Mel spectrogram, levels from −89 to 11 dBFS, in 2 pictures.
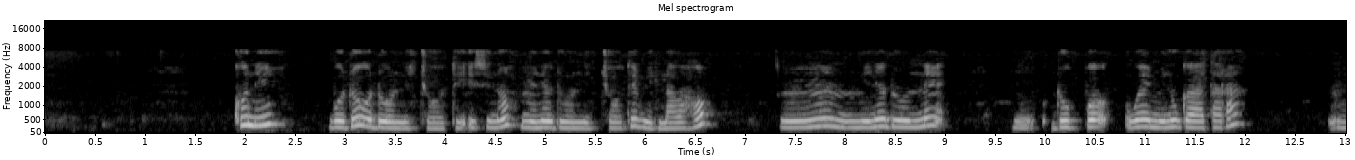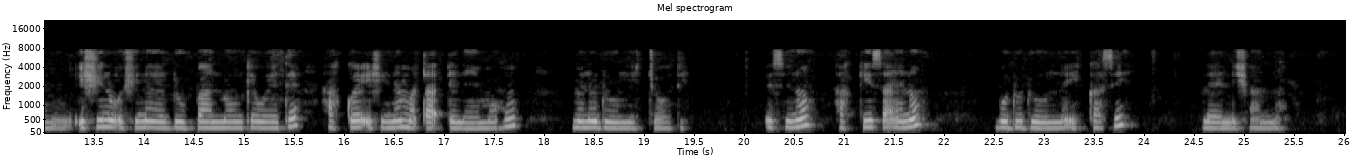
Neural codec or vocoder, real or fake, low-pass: none; real; 7.2 kHz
